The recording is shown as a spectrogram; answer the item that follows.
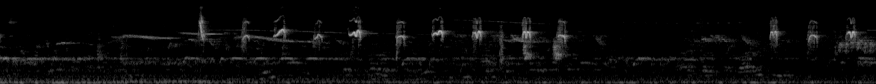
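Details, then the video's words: Brown-throated sunbird singing trotol style as a female calls a male: thin descending whistles, then a run of piercing high notes spaced about every half second, pausing before three more. "BURUNG KOLIBRI KELAPA TROTOL GACOR"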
